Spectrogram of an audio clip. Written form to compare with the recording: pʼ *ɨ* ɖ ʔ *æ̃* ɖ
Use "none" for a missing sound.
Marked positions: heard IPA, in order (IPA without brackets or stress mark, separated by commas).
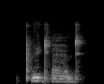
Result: ɨ, æ̃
